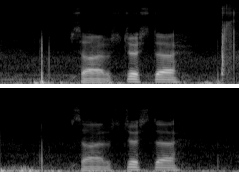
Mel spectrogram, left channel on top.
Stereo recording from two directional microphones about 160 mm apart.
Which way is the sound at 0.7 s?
15° right (ahead or behind).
